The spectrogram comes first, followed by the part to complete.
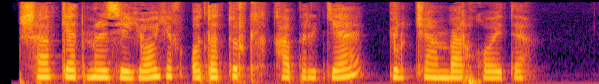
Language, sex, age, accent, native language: Uzbek, female, 18-24, Qashqadaryo, Uzbek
